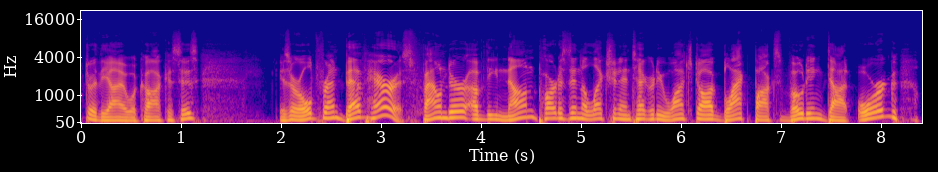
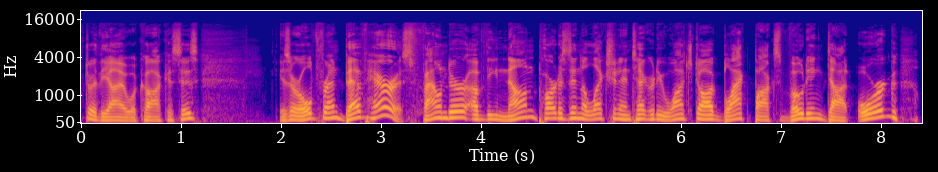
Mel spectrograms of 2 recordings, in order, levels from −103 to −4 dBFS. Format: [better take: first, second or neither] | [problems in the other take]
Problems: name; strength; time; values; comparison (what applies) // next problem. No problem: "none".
second | muffled; very; fading above 2 kHz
